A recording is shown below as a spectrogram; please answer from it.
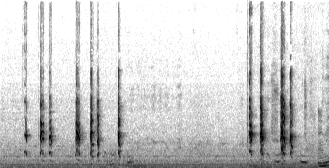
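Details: Pet prairie dog Donguri-chan, handled during examination and treatment at a Nagoya animal clinic, lets out a run of six quick, harsh squeaks, then a pause and another cluster of sharp chirps, with murmured human voice and room hum.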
